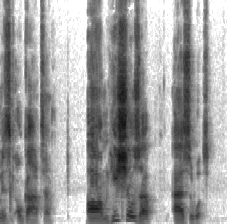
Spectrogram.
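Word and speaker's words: Ogata: got his name wrong his name is not kensei it's oata and I didn't actually know about this so yeah thank you for telling me that so oata that's his real name hence he's the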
